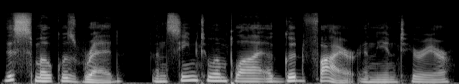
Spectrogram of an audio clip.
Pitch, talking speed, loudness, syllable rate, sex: 135 Hz, 185 wpm, -21 LUFS, 4.6 syllables/s, male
